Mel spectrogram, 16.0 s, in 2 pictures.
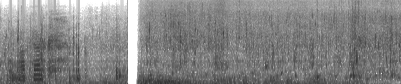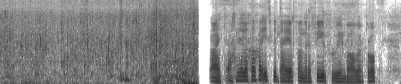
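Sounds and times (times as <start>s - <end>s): small splashes: 2.8s - 12.0s.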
